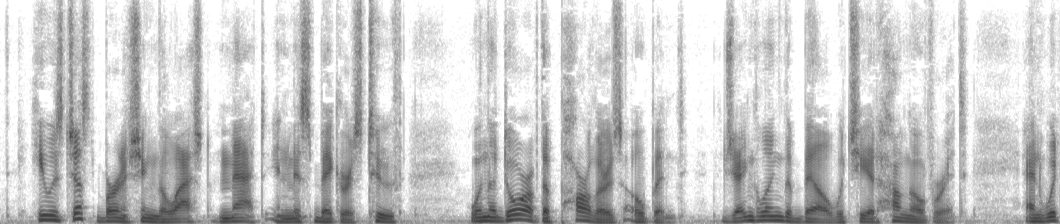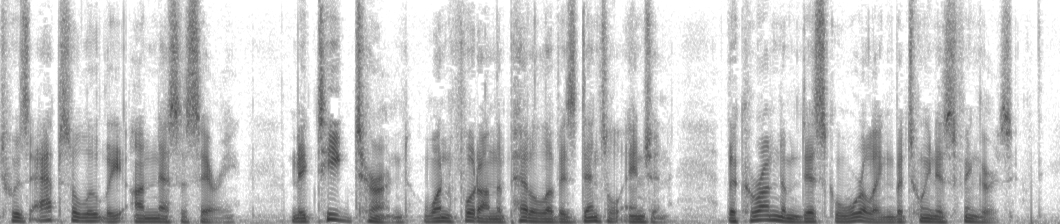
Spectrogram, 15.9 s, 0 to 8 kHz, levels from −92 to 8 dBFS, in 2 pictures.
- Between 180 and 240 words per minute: Yes, average, 190 wpm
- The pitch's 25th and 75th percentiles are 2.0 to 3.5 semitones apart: No, average, 4.8 semitones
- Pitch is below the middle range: Yes, low, 105 Hz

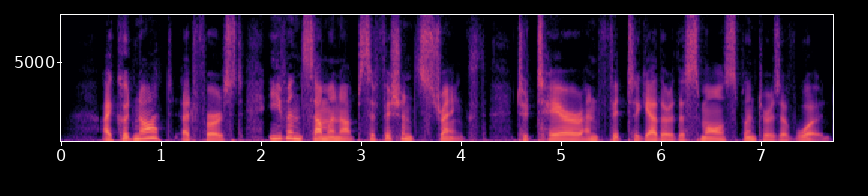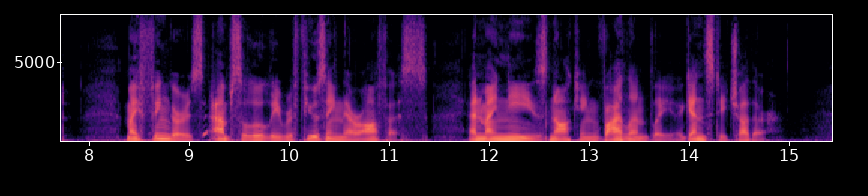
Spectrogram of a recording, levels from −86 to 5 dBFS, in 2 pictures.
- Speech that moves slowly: Yes, slow, 130 wpm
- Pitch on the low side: Yes, low, 120 Hz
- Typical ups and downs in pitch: No, wide, 6.5 semitones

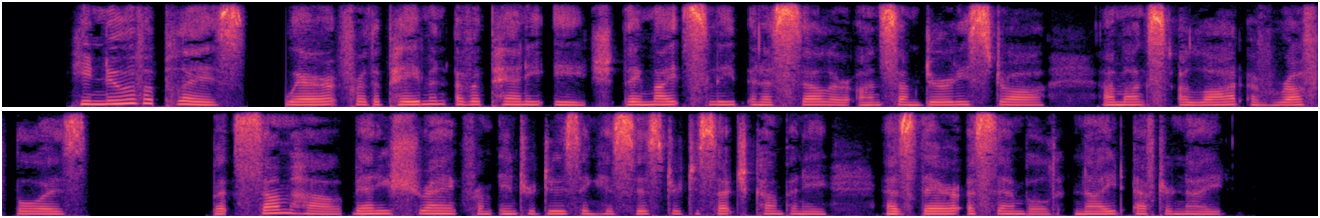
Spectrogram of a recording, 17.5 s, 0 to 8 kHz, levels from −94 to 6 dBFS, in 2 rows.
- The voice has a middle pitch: No, high, 205 Hz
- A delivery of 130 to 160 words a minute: Yes, average, 155 wpm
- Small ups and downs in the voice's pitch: Yes, narrow, 1.8 semitones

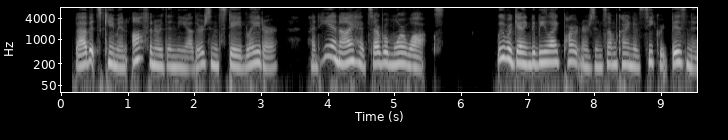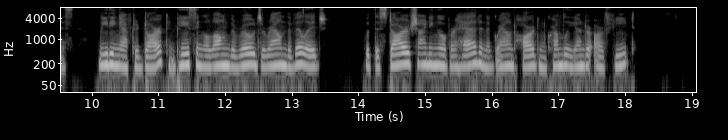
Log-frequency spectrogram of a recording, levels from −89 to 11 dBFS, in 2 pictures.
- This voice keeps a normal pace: Yes, average, 175 wpm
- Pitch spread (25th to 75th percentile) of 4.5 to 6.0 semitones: No, average, 3.3 semitones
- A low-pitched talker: No, medium, 185 Hz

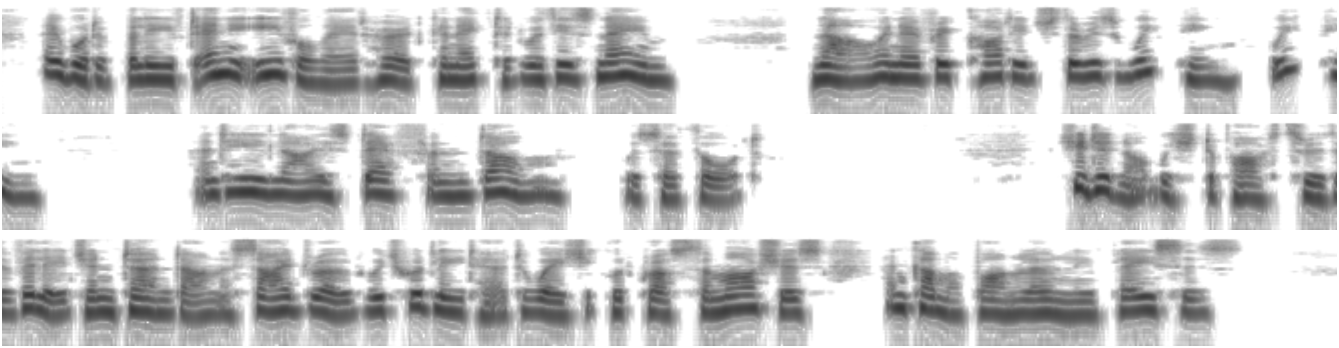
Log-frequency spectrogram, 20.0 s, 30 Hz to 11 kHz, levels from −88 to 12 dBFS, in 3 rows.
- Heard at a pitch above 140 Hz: Yes, high, 190 Hz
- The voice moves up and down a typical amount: Yes, average, 3.6 semitones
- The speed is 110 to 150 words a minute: No, average, 185 wpm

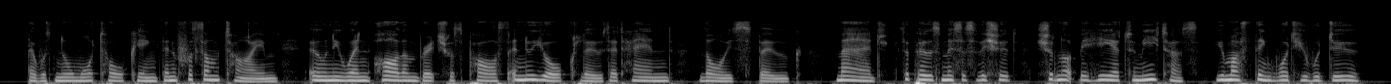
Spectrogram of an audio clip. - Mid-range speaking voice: Yes, medium, 180 Hz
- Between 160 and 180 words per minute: Yes, average, 175 wpm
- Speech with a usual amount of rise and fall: Yes, average, 3.6 semitones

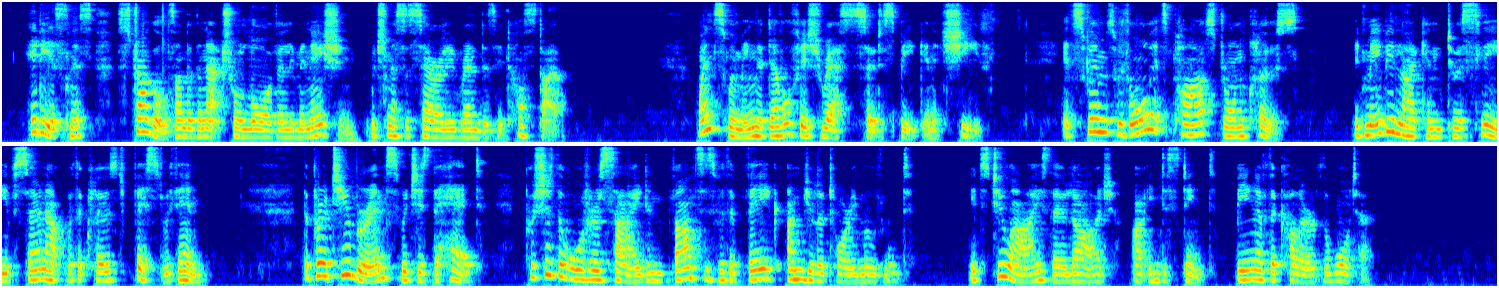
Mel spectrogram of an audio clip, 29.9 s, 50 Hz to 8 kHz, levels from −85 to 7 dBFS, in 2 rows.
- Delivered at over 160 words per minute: No, average, 155 wpm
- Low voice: No, medium, 180 Hz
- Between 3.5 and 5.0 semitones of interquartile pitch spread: Yes, average, 4.1 semitones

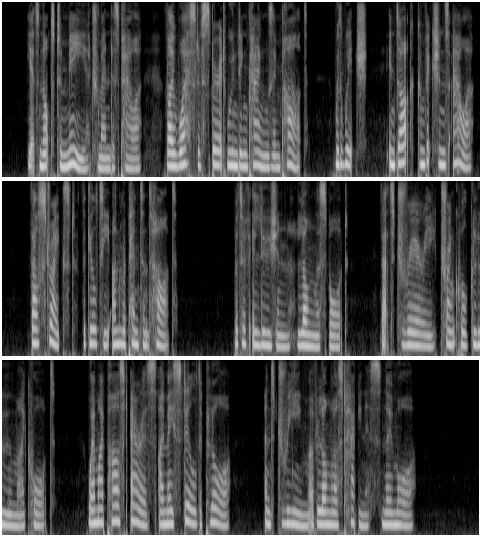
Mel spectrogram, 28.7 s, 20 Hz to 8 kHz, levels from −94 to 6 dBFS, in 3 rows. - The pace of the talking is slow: Yes, slow, 110 wpm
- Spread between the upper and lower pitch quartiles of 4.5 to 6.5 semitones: No, average, 3.1 semitones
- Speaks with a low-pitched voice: No, high, 215 Hz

